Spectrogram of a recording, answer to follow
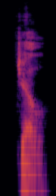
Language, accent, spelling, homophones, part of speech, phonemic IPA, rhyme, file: English, Australia, jel, gel / jell, adjective, /d͡ʒɛl/, -ɛl, En-au-jel.ogg
- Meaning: jealous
